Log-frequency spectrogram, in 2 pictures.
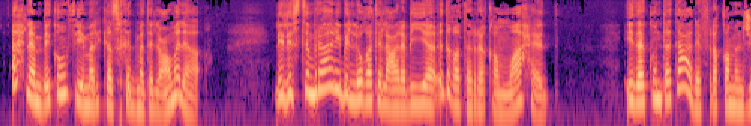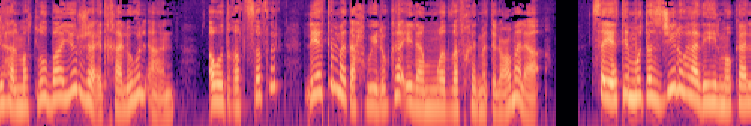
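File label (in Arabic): Arabic female IVR; voice over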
